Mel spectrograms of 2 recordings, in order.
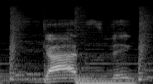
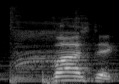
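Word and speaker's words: Gvozdyk: Like, to me right now, you got Kovalev, Bitter Beef, Godsdick, Vosdick, man. Vosdick. Why the fuck he got it? Is a G in there? Yeah, man, the G is silent, just like Sanford and Son, bruh.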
